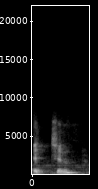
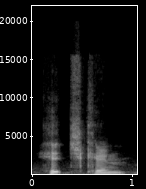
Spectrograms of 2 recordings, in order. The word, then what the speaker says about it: Hitchin: itch Susan Nicks from itching don't ask about itching just move on trust me it's pronounced Hitchin you should get it right yeah hitk oh gosh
